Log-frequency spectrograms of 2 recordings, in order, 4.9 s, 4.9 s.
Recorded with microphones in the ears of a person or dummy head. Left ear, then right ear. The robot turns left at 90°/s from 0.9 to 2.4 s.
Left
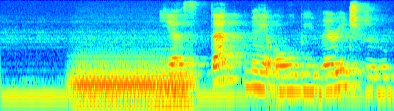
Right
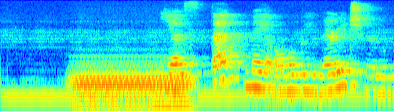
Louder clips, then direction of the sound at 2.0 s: Left 2 dB; 80° left.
